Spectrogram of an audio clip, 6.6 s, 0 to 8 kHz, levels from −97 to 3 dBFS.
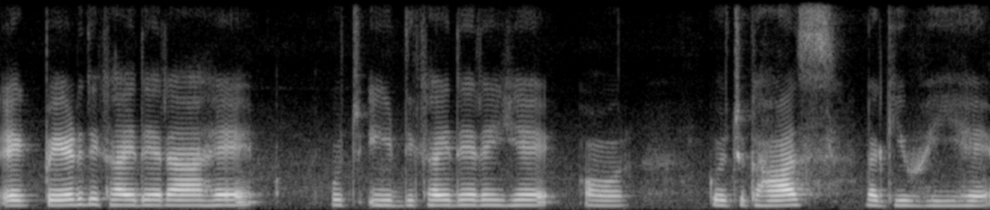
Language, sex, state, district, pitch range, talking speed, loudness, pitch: Hindi, female, Bihar, Gopalganj, 190-200 Hz, 170 wpm, -21 LUFS, 195 Hz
